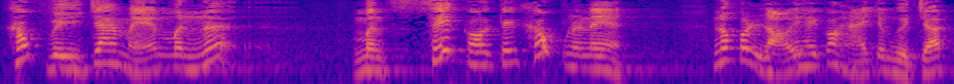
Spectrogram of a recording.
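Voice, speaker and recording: A man, a Buddhist monk preaching a sermon. He is animated and teasing, and often puts rhetorical questions to his listeners. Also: high voice, measured pace. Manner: teasing and humorous.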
